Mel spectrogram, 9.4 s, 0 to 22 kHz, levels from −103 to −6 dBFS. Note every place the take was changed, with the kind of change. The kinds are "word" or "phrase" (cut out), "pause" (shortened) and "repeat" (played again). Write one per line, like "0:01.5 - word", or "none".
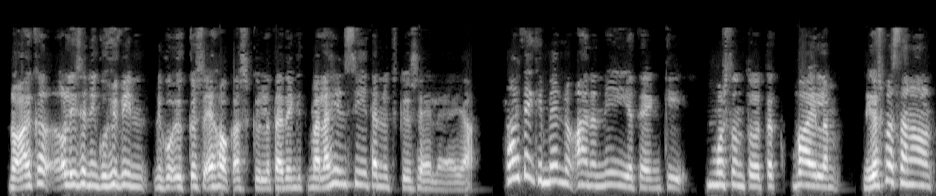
0:07.0 - pause
0:07.8 - pause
